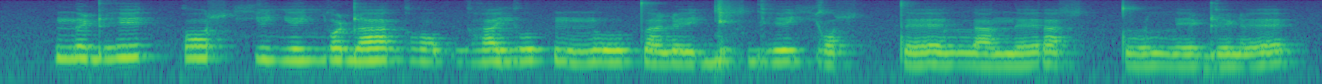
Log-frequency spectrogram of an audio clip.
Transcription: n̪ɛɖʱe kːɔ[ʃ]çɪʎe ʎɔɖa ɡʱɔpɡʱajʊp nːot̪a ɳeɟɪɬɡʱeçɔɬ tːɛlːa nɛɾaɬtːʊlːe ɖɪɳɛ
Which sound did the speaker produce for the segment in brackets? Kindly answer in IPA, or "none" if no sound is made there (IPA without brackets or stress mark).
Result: ɬ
